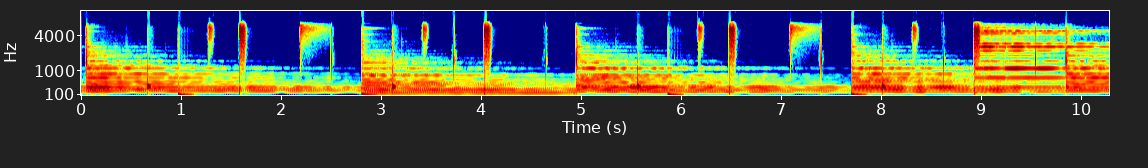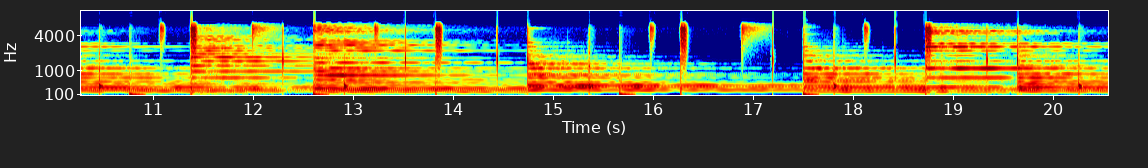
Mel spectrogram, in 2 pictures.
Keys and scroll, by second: 2.8 ctrl+h, 4.4 ctrl+d.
